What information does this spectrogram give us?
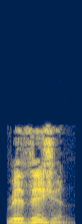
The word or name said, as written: revision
